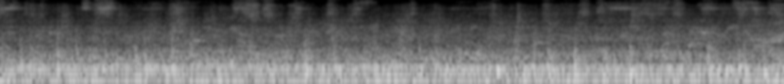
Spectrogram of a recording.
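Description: Railway car rolling along the track, heard from on board: a steady low rumble of wheels on rail with scattered light clicks.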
